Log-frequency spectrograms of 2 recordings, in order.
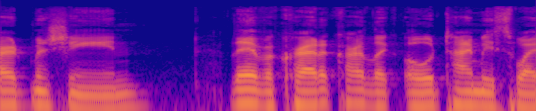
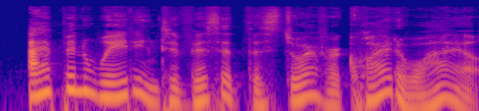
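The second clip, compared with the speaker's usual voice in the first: refined, elegant, fancy and classy put-on speaking voice; 4 semitones higher than usual. Role-playing a visitor eager to see the store, fancy Beth Broderick voice. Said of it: "I'll say it in my Beth Broderick voice. So very fancy and, and classy and wonderful".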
